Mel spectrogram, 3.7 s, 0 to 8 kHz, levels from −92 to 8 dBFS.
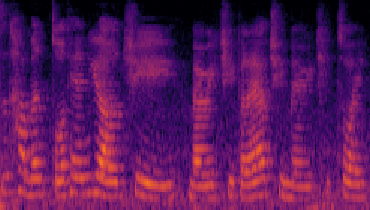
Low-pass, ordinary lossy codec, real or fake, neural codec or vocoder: none; none; real; none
